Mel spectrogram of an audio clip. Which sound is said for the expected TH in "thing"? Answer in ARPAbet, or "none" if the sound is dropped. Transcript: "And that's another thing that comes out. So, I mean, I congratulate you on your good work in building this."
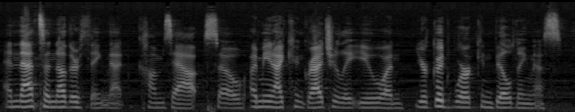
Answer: TH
